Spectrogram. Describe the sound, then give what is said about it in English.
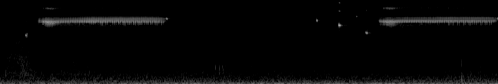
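A grasshopper sparrow's thin, high, insect-like buzz, introduced by a couple of sharp ticks, sounds twice as a sustained hissing trill lasting over a second each time, separated by a pause with faint chips. “Another bird that makes an unusual sound in our area as well would be the grasshopper sparrow”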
